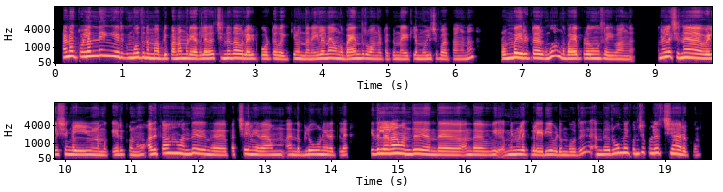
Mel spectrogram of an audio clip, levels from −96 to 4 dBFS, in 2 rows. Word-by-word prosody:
ஆனா 330 Hz, +4 st, +6 dB
குழந்தைங்க 370 Hz, +4 st, +3 dB
இருக்கும்போது 275 Hz, 0 st, +1 dB
நம்ம 240 Hz, -2 st, +2 dB
அப்படி 220 Hz, -1 st, -1 dB
பண்ண 220 Hz, +2 st, +1 dB
முடியாதுல! 220 Hz, -2 st, +1 dB
ஏதாவது 235 Hz, +1 st, -2 dB
சின்னதா 240 Hz, +2 st, +1 dB
ஒரு 230 Hz, -, -1 dB
லைட் 215 Hz, 0 st, -3 dB
போட்டு 215 Hz, 0 st, -3 dB
வைக்கணும் 195 Hz, +2 st, -4 dB
தானே! 195 Hz, 0 st, -3 dB
இல்லனா 230 Hz, +3 st, +2 dB
அவங்க 210 Hz, -3 st, -2 dB
பயந்துருவாங்க. 215 Hz, -2 st, 0 dB
டக்குன்னு 195 Hz, +1 st, -7 dB
நைட்ல 190 Hz, +2 st, -4 dB
முழிச்சு 205 Hz, +2 st, -5 dB
பாத்தாங்கன்னா, 190 Hz, +3 st, -6 dB, 0.5 s
ரொம்ப 250 Hz, +5 st, +5 dB
இருட்டா 255 Hz, 0 st, +1 dB
இருக்கும்போது 245 Hz, +10 st, 0 dB
அவுங்க 270 Hz, -9 st, 0 dB
பயப்படவும் 225 Hz, +1 st, 0 dB
செய்வாங்க. 195 Hz, -2 st, -4 dB, 0.4 s
அதனால 285 Hz, +5 st, +2 dB
சின்ன 270 Hz, +1 st, +4 dB, 0.3 s
வெளிச்சங்கள், 225 Hz, 0 st, +1 dB, 0.3 s
நமக்கு 195 Hz, 0 st, -7 dB
இருக்கணும். 215 Hz, -2 st, -7 dB
அதுக்காக 290 Hz, +4 st, +1 dB, 0.2 s
வந்து 255 Hz, +3 st, 0 dB, 0.2 s
அந்தப் 205 Hz, -3 st, -3 dB
பச்சை 210 Hz, +5 st, -3 dB
நிறம், 205 Hz, 0 st, -2 dB, 0.2 s
அந்த 200 Hz, -1 st, -5 dB
ப்ளூ 225 Hz, +2 st, 0 dB, 0.2 s
நிறத்தில 200 Hz, -1 st, -5 dB, 0.4 s
இதுலல்லாம் 275 Hz, +2 st, +5 dB
வந்து 250 Hz, +1 st, +2 dB, 0.2 s
அந்த 210 Hz, 0 st, -2 dB, 0.4 s
அந்த 210 Hz, +1 st, -3 dB, 0.5 s
மின்விளக்குகள் 220 Hz, -2 st, -1 dB
எரியவிடும்போது, 195 Hz, 0 st, -3 dB, 0.2 s
அந்த 230 Hz, 0 st, -2 dB
ரூமே 300 Hz, +2 st, +1 dB
கொஞ்சம் 275 Hz, +4 st, -3 dB
குளிர்ச்சியா 285 Hz, -1 st, 0 dB
இருக்கும். 190 Hz, -1 st, -9 dB
225 Hz, 155 wpm, -19 LUFS, 205-255 Hz, 0.5 s, ஆனா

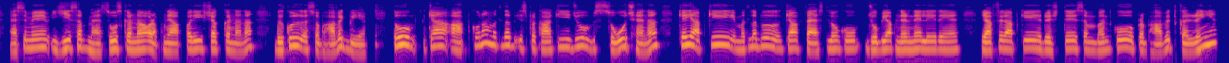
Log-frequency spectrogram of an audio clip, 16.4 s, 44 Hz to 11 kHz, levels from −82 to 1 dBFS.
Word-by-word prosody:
ऐसे 125 Hz, +7 st, -3 dB
में 175 Hz, +2 st, 0 dB
ये 155 Hz, +2 st, 0 dB
सब 170 Hz, +1 st, -3 dB
महसूस 145 Hz, +5 st, 0 dB
करना 150 Hz, -1 st, +3 dB
और 155 Hz, -, +7 dB
अपने 130 Hz, -2 st, -1 dB
आप 125 Hz, -1 st, +1 dB
पर 150 Hz, -, 0 dB
ही 160 Hz, +1 st, 0 dB
शक़ 150 Hz, -1 st, 0 dB
करना 130 Hz, -4 st, -1 dB
ना 155 Hz, +7 st, -1 dB, 0.3 s
बिल्कुल 175 Hz, +6 st, +2 dB
स्वाभाविक 130 Hz, +4 st, -1 dB
भी 125 Hz, -5 st, -3 dB
है। 115 Hz, 0 st, -6 dB, 0.4 s
तो 220 Hz, +2 st, +7 dB, 0.3 s
क्या 195 Hz, +1 st, +3 dB, 0.3 s
आपको 205 Hz, +9 st, -5 dB
ना 255 Hz, +3 st, +1 dB
मतलब 215 Hz, -3 st, -1 dB
इस 165 Hz, -2 st, -8 dB
प्रकार 150 Hz, -3 st, 0 dB
की 185 Hz, 0 st, -5 dB
ये 180 Hz, -, -3 dB
जो 190 Hz, 0 st, -3 dB
सोच 155 Hz, +6 st, -1 dB
है 125 Hz, -, +2 dB
ना, 170 Hz, +11 st, +2 dB, 0.3 s
क्या 215 Hz, -, +6 dB
ये 230 Hz, -, +6 dB
आपकी 220 Hz, +4 st, +2 dB
मतलब 185 Hz, +5 st, -4 dB, 0.3 s
क्या 165 Hz, 0 st, +5 dB
फैसलों 155 Hz, +5 st, +2 dB
को 155 Hz, +1 st, -4 dB
जो 145 Hz, -1 st, 0 dB
भी 150 Hz, +2 st, 0 dB
आप 155 Hz, -1 st, +3 dB
निर्णय 145 Hz, +2 st, +1 dB
ले 150 Hz, -1 st, 0 dB
रहे 150 Hz, 0 st, -2 dB
हैं, 145 Hz, +1 st, -4 dB, 0.3 s
या 140 Hz, -1 st, +8 dB
फिर 165 Hz, +3 st, -2 dB
आपके 155 Hz, +2 st, +1 dB, 0.2 s
रिश्ते 145 Hz, +3 st, -2 dB
संबंध 140 Hz, -1 st, -5 dB
को 170 Hz, -1 st, +1 dB
प्रभावित 135 Hz, +3 st, -2 dB
कर 125 Hz, -, 0 dB
रहीं 195 Hz, +11 st, +3 dB
हैं? 265 Hz, -, -1 dB
155 Hz, 200 wpm, -25 LUFS, 145-175 Hz, 0.4 s, या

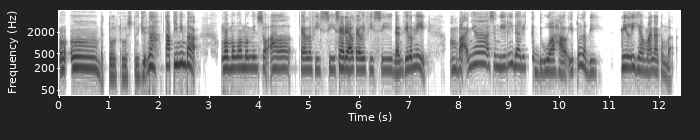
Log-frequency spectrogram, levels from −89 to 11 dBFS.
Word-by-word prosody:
heeh, 205 Hz, +2 st, +3 dB
betul 125 Hz, +1 st, -4 dB
tuh 120 Hz, -, -7 dB
setuju. 120 Hz, +1 st, -8 dB
Nah 230 Hz, -4 st, +3 dB, 0.2 s
tapi 235 Hz, +2 st, +5 dB
nih, 270 Hz, +1 st, +5 dB
Mbak 250 Hz, -2 st, +4 dB, 0.5 s
ngomong-ngomongin 205 Hz, +1 st, +2 dB
soal 200 Hz, -1 st, -1 dB, 0.2 s
televisi 185 Hz, 0 st, -2 dB
serial 195 Hz, -2 st, +7 dB
televisi 185 Hz, -1 st, -2 dB
dan 155 Hz, 0 st, +2 dB
film 190 Hz, +4 st, +2 dB
nih, 215 Hz, -, 0 dB, 0.5 s
Mbaknya 245 Hz, +8 st, 0 dB
sendiri 230 Hz, +2 st, -4 dB
dari 220 Hz, -2 st, -2 dB
kedua 165 Hz, 0 st, -2 dB
hal 150 Hz, -3 st, 0 dB
itu 175 Hz, +8 st, -5 dB
lebih 160 Hz, -8 st, -5 dB, 0.5 s
milih 210 Hz, 0 st, +3 dB
yang 175 Hz, -, -3 dB
mana 165 Hz, +1 st, 0 dB
tuh, 150 Hz, -3 st, -9 dB
Mbak? -, -, -9 dB
195 Hz, 135 wpm, -22 LUFS, 175-215 Hz, 0.5 s, serial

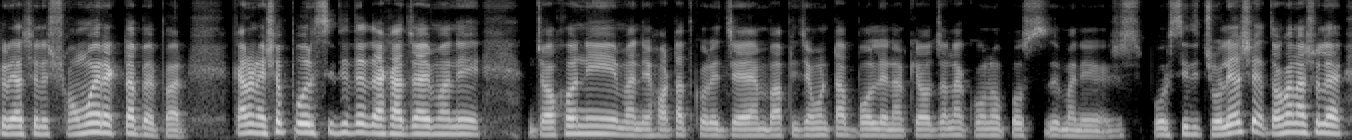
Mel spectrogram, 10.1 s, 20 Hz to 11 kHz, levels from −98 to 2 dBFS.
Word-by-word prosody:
করে 175 Hz, -1 st, +3 dB
আসলে 170 Hz, 0 st, -2 dB
সময়ের 205 Hz, +6 st, +4 dB
একটা 190 Hz, -, +2 dB
ব্যাপার। 135 Hz, -2 st, -2 dB, 0.4 s
কারণ 195 Hz, +2 st, +5 dB
এসব 215 Hz, +4 st, +2 dB
পরিস্থিতিতে 210 Hz, 0 st, +3 dB
দেখা 180 Hz, -1 st, +6 dB
যায়, 175 Hz, -1 st, +6 dB
মানে 170 Hz, 0 st, 0 dB, 0.6 s
যখনই 180 Hz, +4 st, +2 dB, 0.2 s
মানে 140 Hz, -1 st, -2 dB
হঠাৎ 150 Hz, +2 st, -4 dB
করে 145 Hz, -1 st, -2 dB
জ্যাম 140 Hz, 0 st, +1 dB
বা 140 Hz, -, -2 dB
আপনি 140 Hz, -, -12 dB
যেমনটা 150 Hz, +1 st, -3 dB, 0.2 s
বললেন, 145 Hz, -1 st, -1 dB
আরকি 140 Hz, -, -9 dB
অজানা 150 Hz, +2 st, -6 dB
কোন 145 Hz, 0 st, -5 dB
পচতি 145 Hz, +1 st, -6 dB
মানে 130 Hz, -2 st, -5 dB, 0.5 s
পরিস্থিতি, 155 Hz, +2 st, -4 dB
চলে 160 Hz, +5 st, +3 dB
আসে, 225 Hz, +1 st, +1 dB
তখন 210 Hz, +4 st, +4 dB
আসলে, 200 Hz, -1 st, +3 dB
165 Hz, 175 wpm, -23 LUFS, 145-185 Hz, 0.6 s, দেখা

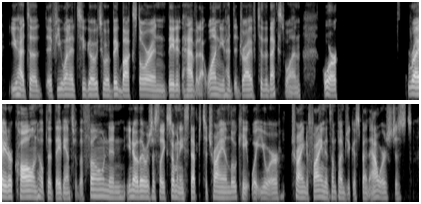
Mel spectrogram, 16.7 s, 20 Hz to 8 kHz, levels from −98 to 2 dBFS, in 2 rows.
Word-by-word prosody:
you 140 Hz, -, -2 dB
had 145 Hz, -, +4 dB
to 120 Hz, -2 st, -2 dB
if 125 Hz, -, -6 dB
you 135 Hz, 0 st, -6 dB
wanted 135 Hz, -2 st, 0 dB
to 140 Hz, -, -4 dB
go 135 Hz, +1 st, -1 dB
to 140 Hz, -1 st, -4 dB
a 130 Hz, -, -4 dB
big 145 Hz, +3 st, +1 dB
box 125 Hz, -1 st, +4 dB
store 135 Hz, -1 st, +1 dB
and 120 Hz, -2 st, -3 dB
they 130 Hz, 0 st, +6 dB
didn't 125 Hz, 0 st, -2 dB
have 120 Hz, +1 st, +5 dB
it -, -, -2 dB
at -, -, -2 dB
one, 145 Hz, -1 st, +1 dB
you 125 Hz, 0 st, -6 dB
had 125 Hz, -2 st, -8 dB
to -, -, -9 dB
drive 130 Hz, +1 st, 0 dB
to 145 Hz, -, -8 dB
the 130 Hz, 0 st, -10 dB
next 130 Hz, -, 0 dB
next 135 Hz, +5 st, 0 dB
one -, -, -6 dB, 0.5 s
or -, -, +2 dB, 1.2 s
T -, -, -16 dB, 0.2 s
Right, 155 Hz, -3 st, +7 dB
or 140 Hz, -, +2 dB
call 140 Hz, 0 st, +6 dB
and 130 Hz, -1 st, -6 dB
hope 125 Hz, -3 st, -8 dB
that 125 Hz, -2 st, -4 dB
they'd 120 Hz, -, +1 dB
answer 115 Hz, 0 st, -3 dB
the -, -, -10 dB
phone, 150 Hz, -2 st, -4 dB
and, 125 Hz, 0 st, -5 dB
you 140 Hz, -, -1 dB
know, 145 Hz, -2 st, +4 dB
there 140 Hz, 0 st, +1 dB
was 135 Hz, 0 st, -2 dB
just, 130 Hz, -3 st, -1 dB
like, 125 Hz, -, +1 dB
so, 145 Hz, -, +2 dB
many 115 Hz, -4 st, -3 dB
steps -, -, -1 dB
to -, -, -3 dB
try 130 Hz, -1 st, +1 dB
and 120 Hz, 0 st, -1 dB
locate 125 Hz, 0 st, -4 dB
what -, -, -3 dB
you 120 Hz, 0 st, -7 dB
were 115 Hz, +1 st, -3 dB, 0.2 s
trying 125 Hz, 0 st, +2 dB
to 110 Hz, -, -9 dB
find, 140 Hz, +2 st, +2 dB
and 120 Hz, -, -9 dB
sometimes 120 Hz, -3 st, -6 dB
you -, -, -7 dB
could -, -, -9 dB
spend -, -, -5 dB
hours -, -, 0 dB
just -, -, -6 dB
130 Hz, 245 wpm, -27 LUFS, 125-140 Hz, 1.2 s, Right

